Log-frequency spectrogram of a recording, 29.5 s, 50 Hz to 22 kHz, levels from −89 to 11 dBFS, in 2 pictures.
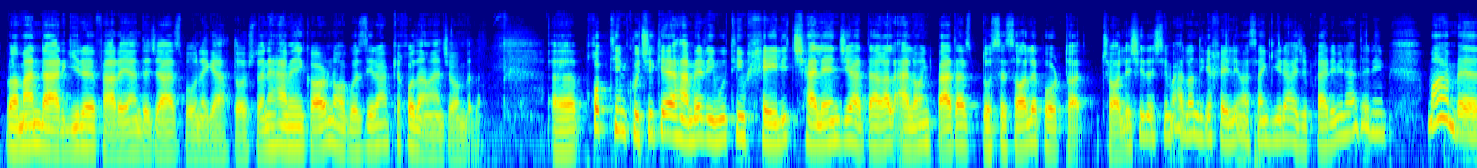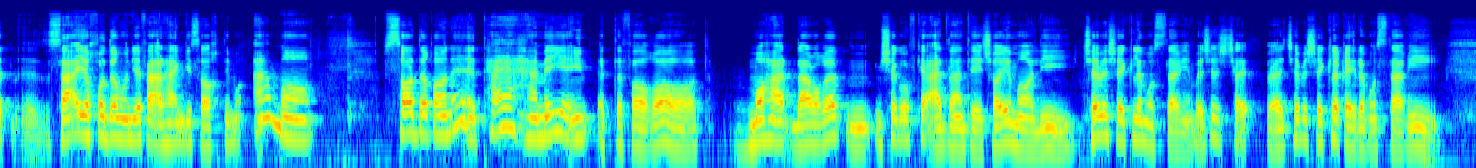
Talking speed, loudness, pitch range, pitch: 155 wpm, -26 LUFS, 110-165 Hz, 140 Hz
